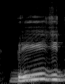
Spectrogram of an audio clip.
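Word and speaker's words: bridge: तो डी क्या है, साइलेंट है, क्या है, साइलेंट है, जिसको क्या पढ़ा जाएगा, ब्रिज नहीं पढ़ा जाएगा, ब्रिज पढ़ा जाएगा।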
